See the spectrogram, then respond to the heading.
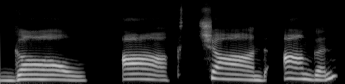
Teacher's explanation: अनुनासिक, इसका उच्चारण नाक और गले दोनों से होता है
